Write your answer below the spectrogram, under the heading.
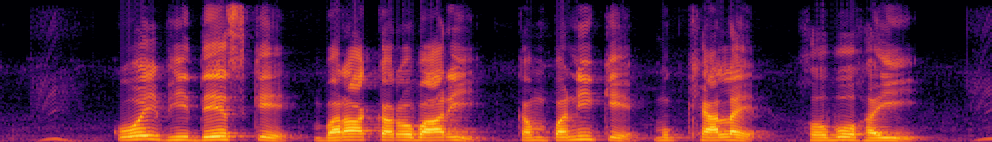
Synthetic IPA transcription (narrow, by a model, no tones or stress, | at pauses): koibʱid̪eske | bəɾakaɾobaɾi | kəmpənikemukʰjaləj | hoboɦəi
